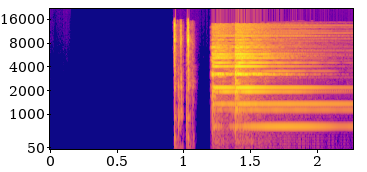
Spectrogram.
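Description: A quick cluster of mouse-click sound effects about a second in, then a bell ding that rings on and slowly fades: the click-and-chime of a subscribe-and-notify animation.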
